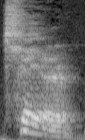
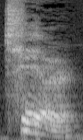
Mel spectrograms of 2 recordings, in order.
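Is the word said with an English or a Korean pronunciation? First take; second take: English; English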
